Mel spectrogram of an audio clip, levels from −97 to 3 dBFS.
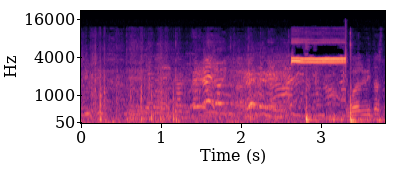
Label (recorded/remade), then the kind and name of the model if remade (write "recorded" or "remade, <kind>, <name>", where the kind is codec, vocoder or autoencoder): recorded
